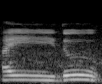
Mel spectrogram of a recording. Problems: constant background noise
